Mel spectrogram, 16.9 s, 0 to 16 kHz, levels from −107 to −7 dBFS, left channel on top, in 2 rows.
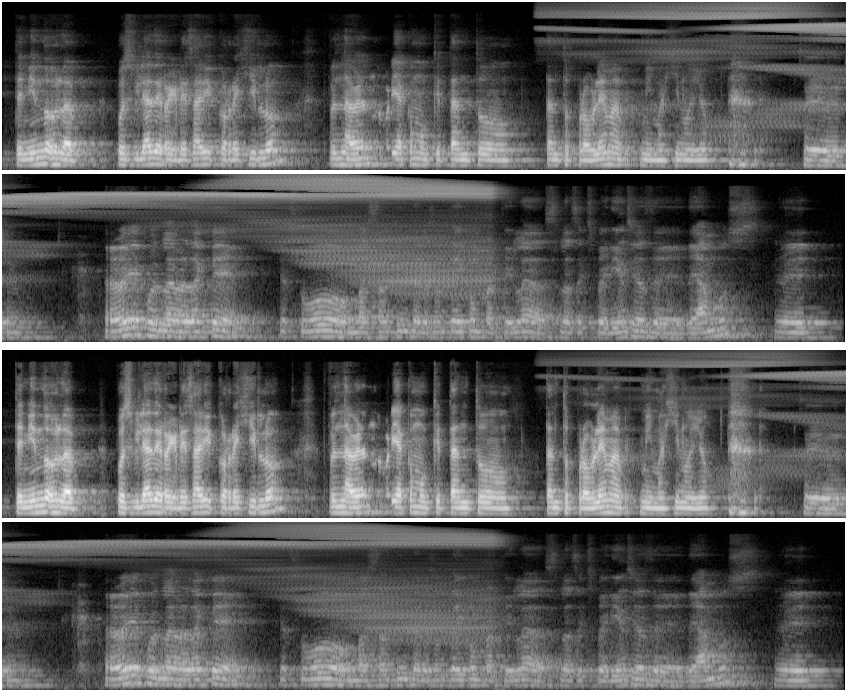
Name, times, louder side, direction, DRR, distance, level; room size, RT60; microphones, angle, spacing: voice 1, 0.1-0.8 1.2-2.8 3.3-5.1 5.5-7.6, right 5 dB, 70° right, 0.4 m, -26 dB
voice 2, 3.4-3.7 8.0-8.7 9.5-10.9 11.2-16.5, equal, 15° left, 1.3 m, -38 dB
sound 1, 5.3-13.4, left 7 dB, 70° left, 2.9 m, -41 dB
20.0 x 7.9 x 4.0 m
head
